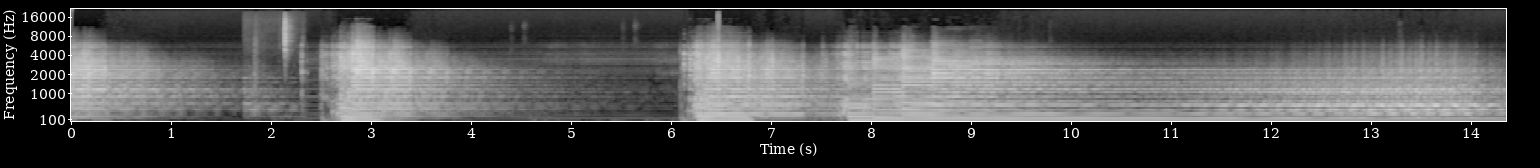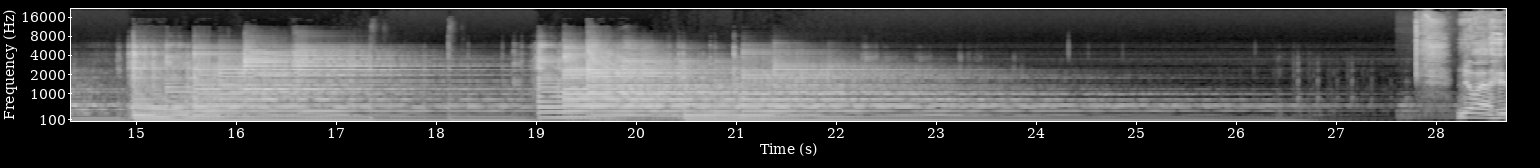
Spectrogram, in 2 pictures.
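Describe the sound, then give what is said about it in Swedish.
An effects pedal demo with the reverb turned down: distorted electric guitar chords struck one after another, each ringing out long and loud on its own with little lingering reverb, then fading to near silence. “Jag drar ner reverbet så låter det så här.”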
